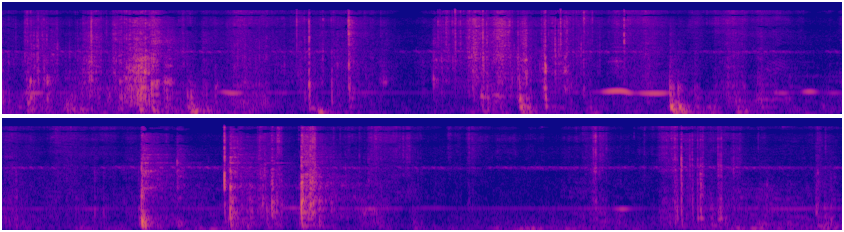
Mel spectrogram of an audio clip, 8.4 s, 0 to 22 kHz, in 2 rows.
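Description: Fingers scraping and picking dirt and small stones out of a bedrock crevice: irregular small crunches, scrapes and clicks. Underneath runs the faint steady threshold tone of a Minelab GPX5000 gold detector, which swells briefly about three seconds in.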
